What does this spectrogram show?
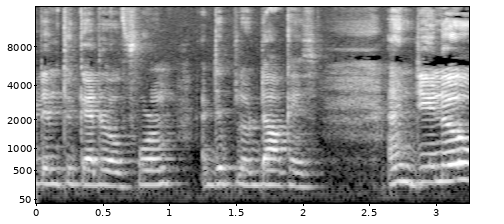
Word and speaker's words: Diplodocus: I'm going to tell you how to pronounce it. Diplodocus. Diplodocus.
